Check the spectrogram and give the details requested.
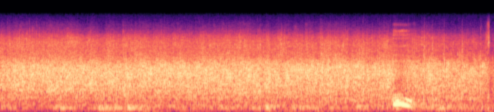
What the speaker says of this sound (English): Let's give Mr. French a nice round of applause as he comes up here.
